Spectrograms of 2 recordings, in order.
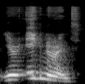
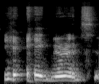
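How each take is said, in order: First: Higher-pitched indignant retort; scolding. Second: Laughing while repeating the line; amused repeat. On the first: A narrator's reading. Sister scolding her teasing brother, indignant. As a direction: tell him off, lightly acted. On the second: Real, not acted. Reader tickled by the script's line, laughing. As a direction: echo it through a laugh.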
